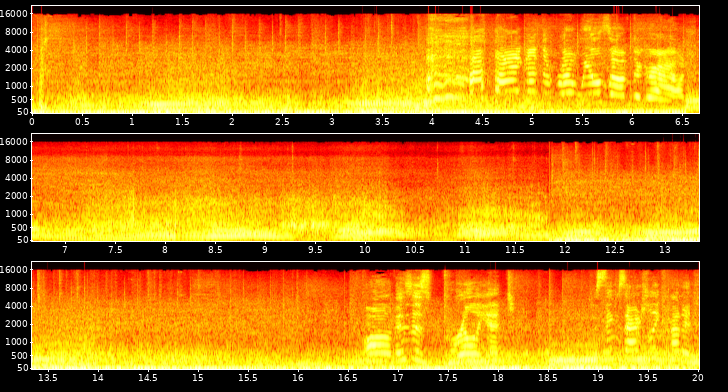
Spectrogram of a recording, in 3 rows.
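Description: The Jeep Wrangler Rubicon 392's 6.4-litre pushrod V8 revving hard under wheelspin on loose dirt as the Jeep slides sideways. A woman's excited voice rises over it twice, and for several seconds in the middle the sound is quieter and changes character.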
